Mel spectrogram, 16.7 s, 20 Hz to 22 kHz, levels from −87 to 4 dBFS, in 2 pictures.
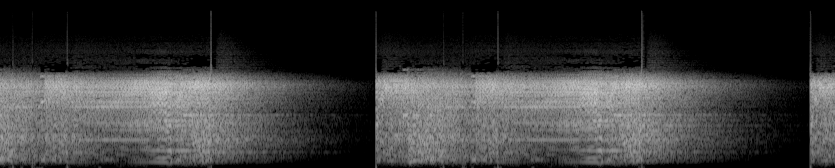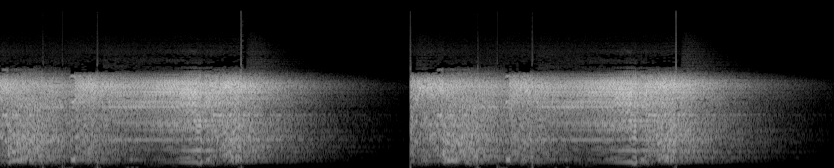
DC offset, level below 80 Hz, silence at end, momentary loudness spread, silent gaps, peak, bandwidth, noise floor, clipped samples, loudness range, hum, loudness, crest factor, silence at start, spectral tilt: under 0.1%; -80 dBFS; 0.8 s; 14 LU; none; -2 dBFS; 9.8 kHz; -65 dBFS; under 0.1%; 4 LU; none; -16 LUFS; 18 dB; 0 s; -1 dB/octave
